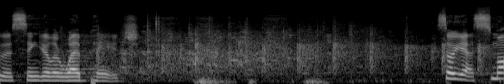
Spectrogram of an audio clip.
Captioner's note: applause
